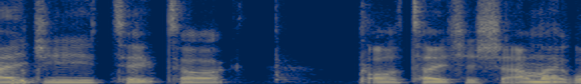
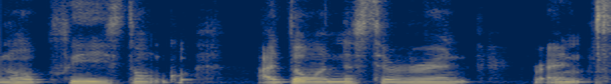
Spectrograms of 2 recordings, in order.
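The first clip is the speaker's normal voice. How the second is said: put-on crying, tearful pleading tone; 2 semitones higher, 4 dB quieter than usual. Retelling how his crying girlfriend begged him: imitating someone crying. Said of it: "I can hear the tears in her voice".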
